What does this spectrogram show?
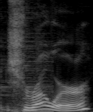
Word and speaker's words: Schroer: talking first with Scher rhymes with flamethrower that's what your husband said that's right yeah okay so Scher what is your role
